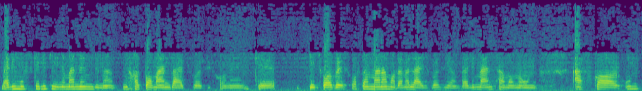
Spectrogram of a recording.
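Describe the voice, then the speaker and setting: Young woman, radio caller, hesitant, halting phrases, dull lo-fi sound. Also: on the low side, fairly even intonation, slightly rough. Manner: hesitant, searching for words. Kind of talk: call-in advice talk.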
